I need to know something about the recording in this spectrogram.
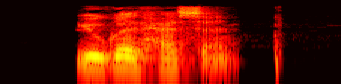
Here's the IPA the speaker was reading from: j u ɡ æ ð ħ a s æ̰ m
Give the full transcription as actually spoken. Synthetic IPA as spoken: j u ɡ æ ð ħ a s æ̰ n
